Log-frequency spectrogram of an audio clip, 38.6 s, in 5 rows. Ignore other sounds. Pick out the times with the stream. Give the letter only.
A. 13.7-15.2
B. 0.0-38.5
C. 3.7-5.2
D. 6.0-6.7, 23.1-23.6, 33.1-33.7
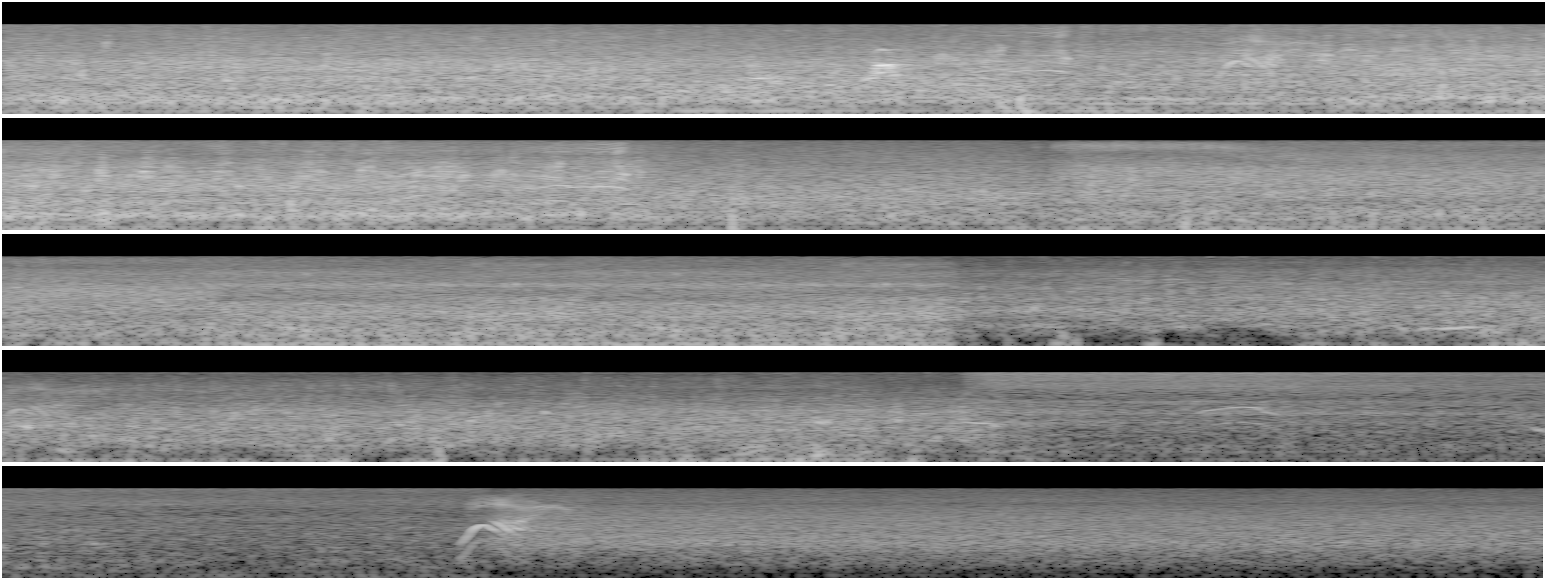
B.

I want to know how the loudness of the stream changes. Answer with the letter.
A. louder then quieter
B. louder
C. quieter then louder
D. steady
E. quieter
E.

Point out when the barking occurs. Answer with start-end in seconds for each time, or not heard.
3.7-5.2.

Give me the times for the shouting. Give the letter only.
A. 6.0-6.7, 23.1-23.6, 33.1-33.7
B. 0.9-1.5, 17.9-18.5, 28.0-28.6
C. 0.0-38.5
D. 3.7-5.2
A.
